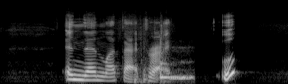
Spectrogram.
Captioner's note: bonk sound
